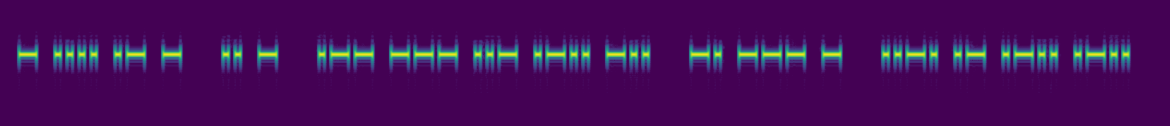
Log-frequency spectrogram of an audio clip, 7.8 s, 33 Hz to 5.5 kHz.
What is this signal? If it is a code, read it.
Morse code, heard as a keyed tone, about 30 wpm, 600 Hz. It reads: THAT IT WOULD NOT FALL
